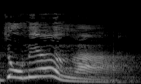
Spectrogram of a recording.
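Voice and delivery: shout for help. Shown as a demonstration. Partner demonstrating what the wife should yell, mock shout. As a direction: show the right cry, stretched out. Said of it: "喊这个".

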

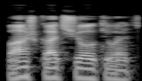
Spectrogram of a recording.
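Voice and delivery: usual speaking voice

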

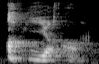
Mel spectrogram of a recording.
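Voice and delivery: sudden choked gasp; choking. Real, not acted. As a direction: caught choking on a sip. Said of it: "Perdón, me atraganté".

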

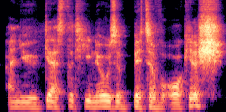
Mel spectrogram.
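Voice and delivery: ordinary delivery

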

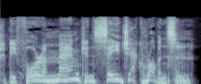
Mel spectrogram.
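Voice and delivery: high, jolly urging; Fezziwig. A narrator's reading. Master urging on his apprentices, jovial and high. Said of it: "cried old Fezziwig".

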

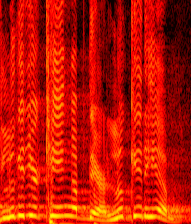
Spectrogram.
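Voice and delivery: high, sneering retold taunt; mock him from below the cross, pitched well up; a preacher imitating a jeering crowd. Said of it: "mocking him".

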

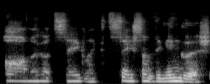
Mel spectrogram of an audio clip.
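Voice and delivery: retold gushing excitement; excited imitation. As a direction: imitate an excited fan asking a favour. Retelling excited strangers hearing his accent.

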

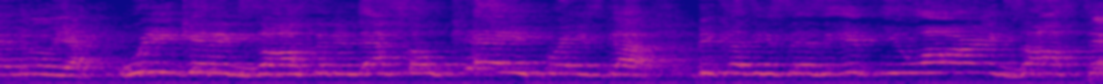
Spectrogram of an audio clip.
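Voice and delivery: high, urgent pulpit voice; impassioned preaching. Real, not acted. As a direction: preach it so everyone must hear. Preaches at full force.

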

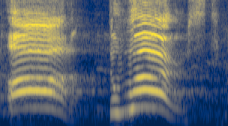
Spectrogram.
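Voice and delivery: high, loud mock outrage; playfully yelling in offended disbelief; mock outraged shout. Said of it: "And I'm like".

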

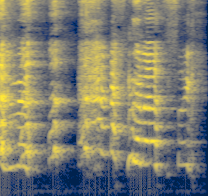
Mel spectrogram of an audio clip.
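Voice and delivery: high, slow, laughing hard; cracking up mid-sentence. Real, not acted. Wife telling co-host the prank, cracking up.

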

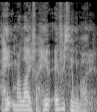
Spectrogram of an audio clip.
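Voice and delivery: ordinary talk, nothing marked

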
